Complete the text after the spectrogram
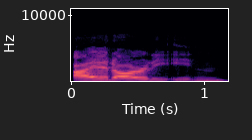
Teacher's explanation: The I had tends to glide together, and it almost turns into like a Y or a W sound, depending on what comes before the had.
